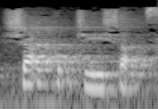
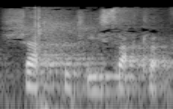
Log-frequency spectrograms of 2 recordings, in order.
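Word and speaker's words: Shapurji Saklatvala: the big thing do you understand you know shaq g sucks let me say his name right shakti sakla farmer was elected here in like in the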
